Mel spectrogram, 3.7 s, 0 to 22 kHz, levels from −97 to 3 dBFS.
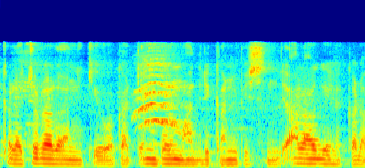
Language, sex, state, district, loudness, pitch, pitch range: Telugu, male, Andhra Pradesh, Sri Satya Sai, -17 LUFS, 105 Hz, 100-115 Hz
